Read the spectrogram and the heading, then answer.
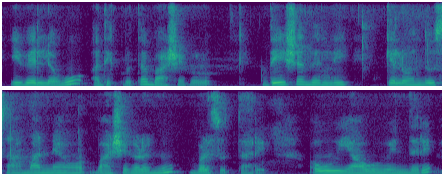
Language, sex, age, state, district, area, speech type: Kannada, female, 30-45, Karnataka, Chikkaballapur, rural, spontaneous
